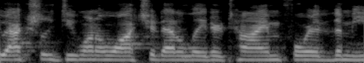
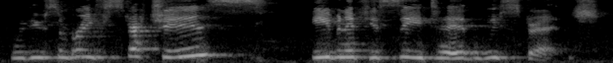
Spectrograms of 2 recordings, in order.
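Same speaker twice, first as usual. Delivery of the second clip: soft, playful put-on British accent; quietly put-on British instructor; 4 semitones higher, 6 dB quieter, slower than usual. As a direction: slip into a mock British accent, higher and lighter. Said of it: "I'll stop talking in a British accent".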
